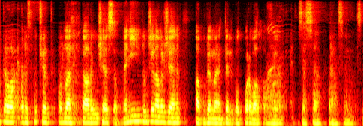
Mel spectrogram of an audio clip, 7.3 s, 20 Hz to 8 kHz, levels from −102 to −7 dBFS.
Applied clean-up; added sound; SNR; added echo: neural mask model DeepFilterNet 3.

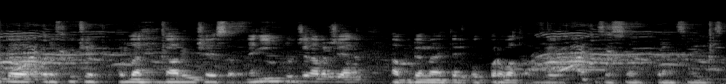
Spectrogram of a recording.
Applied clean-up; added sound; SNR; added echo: classical method WPE with log-MMSE.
